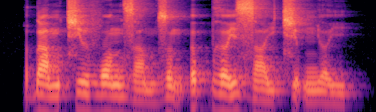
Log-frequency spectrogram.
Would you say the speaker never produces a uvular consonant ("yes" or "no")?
yes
